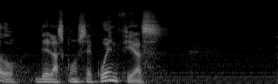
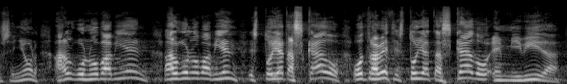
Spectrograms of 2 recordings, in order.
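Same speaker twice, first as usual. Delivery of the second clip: loud, anguished plea to God, higher; desperate cry; 10 semitones higher, 11 dB louder than usual. Retold or imitated. Man praying alone, crying out loudly to God in anguish. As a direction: cry out to the Lord as if stuck and at the end of your rope.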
